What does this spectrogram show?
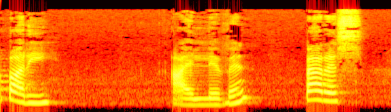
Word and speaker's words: Paris: I live in Paris. Now this is pronounced Paris.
